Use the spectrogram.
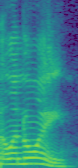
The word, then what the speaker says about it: Illinois: be weird hello from Illinois you don't pronounce the S right Illinois's that would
